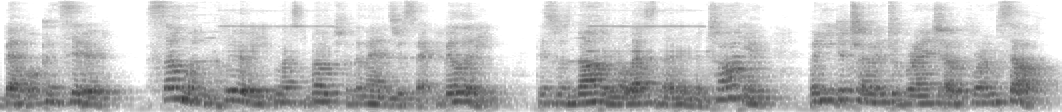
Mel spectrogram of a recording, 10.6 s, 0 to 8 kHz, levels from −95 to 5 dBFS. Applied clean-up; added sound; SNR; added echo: neural separator model SepFormer DNS4.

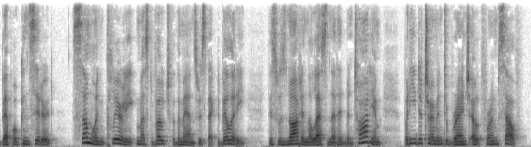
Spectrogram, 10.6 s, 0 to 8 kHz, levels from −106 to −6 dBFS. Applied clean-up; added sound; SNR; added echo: none; none; none; none.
